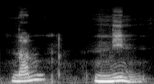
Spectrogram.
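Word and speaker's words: 何年: সো একটু carefully উচ্চারণ করা লাগবে, নান নেন। একটা হচ্ছে নেন, একটা হচ্ছে নিন। যদি নান নেন বলেন সেটা হচ্ছে কত বছর। নান নেন মানে কত বছর, আর নান নিন মানে কত পিপল।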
